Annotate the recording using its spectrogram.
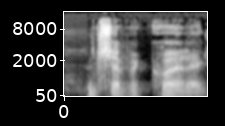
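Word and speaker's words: Chappaquiddick: What's how's that pronounced? Chipacquitic. Chipacquitic.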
